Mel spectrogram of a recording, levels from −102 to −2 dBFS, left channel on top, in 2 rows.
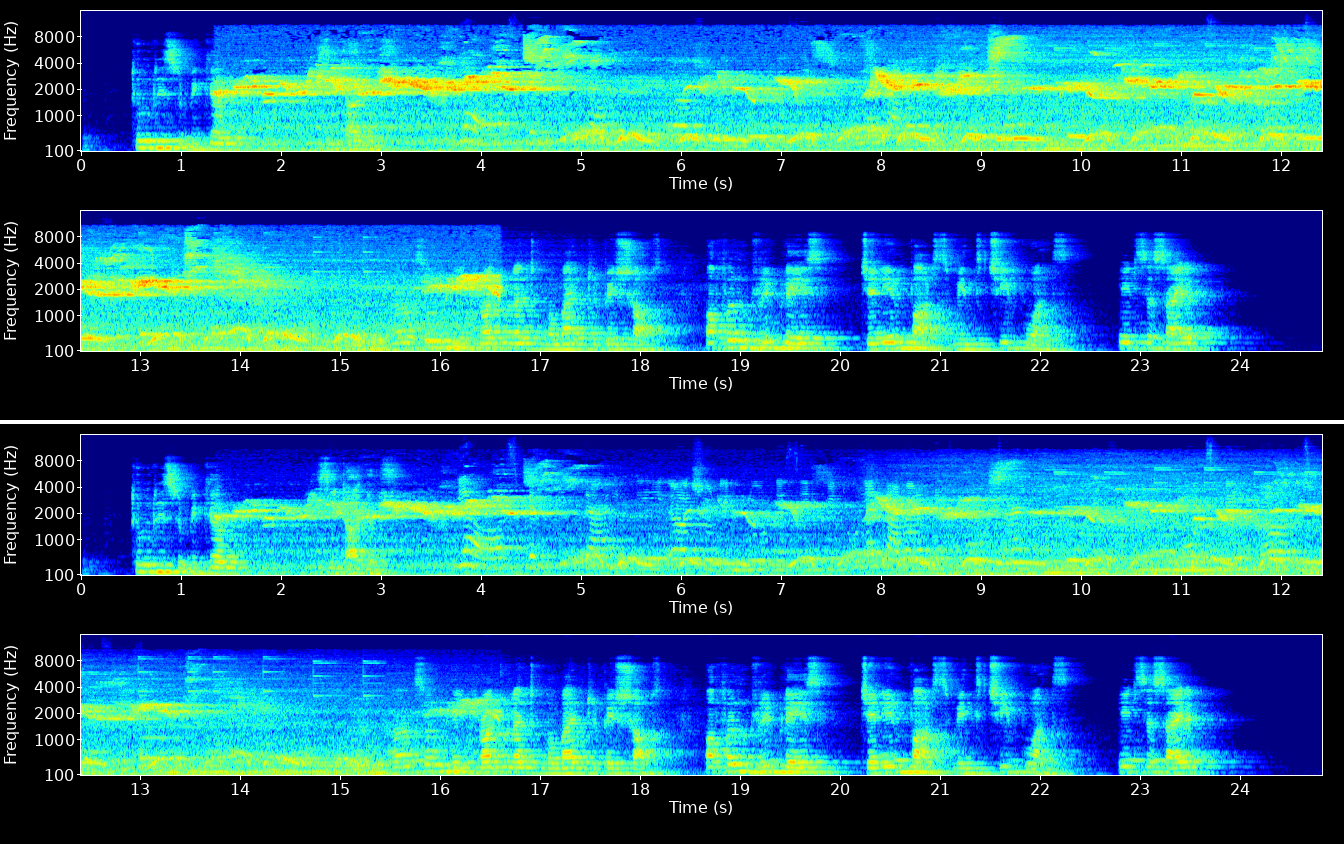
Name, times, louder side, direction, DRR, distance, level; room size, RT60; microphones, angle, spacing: voice 1, 0.5-1.7 2.2-3.2 15.0-19.9 20.2-22.3 22.8-23.5, right 1 dB, 40° right, 3.2 m, -41 dB
sound 1, 1.3-16.6, left 10 dB, 65° left, 0.5 m, -33 dB
voice 2, 3.7-4.6 5.0-9.5 9.8-10.3 10.9-13.4, left 1 dB, 85° right, 2.1 m, -47 dB
sound 2, 7.7-18.4, left 1 dB, 20° left, 4.0 m, -49 dB
sound 3, 9.6-15.5, equal, 10° right, 0.4 m, -45 dB
12.0 x 9.3 x 9.6 m
head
